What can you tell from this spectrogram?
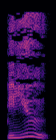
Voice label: "びゅ", 日本語; 基礎日語五十音聽力

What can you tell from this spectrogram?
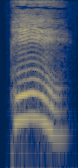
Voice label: "ぺ", 日本語; 基礎日語五十音聽力

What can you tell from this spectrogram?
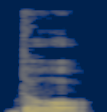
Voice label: "ど", 日本語; 基礎日語五十音聽力

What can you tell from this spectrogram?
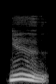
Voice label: "ぬ", 日本語; 基礎日語五十音聽力

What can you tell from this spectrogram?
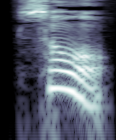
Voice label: "そ", 日本語; 基礎日語五十音聽力

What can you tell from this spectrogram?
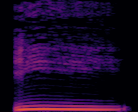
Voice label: "い", 日本語; 基礎日語五十音聽力

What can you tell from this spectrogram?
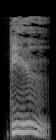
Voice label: "りゅ", 日本語; 基礎日語五十音聽力

